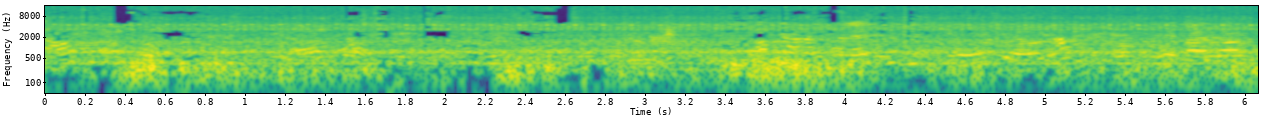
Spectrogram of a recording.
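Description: Open-air city ambience: indistinct voices of people talking, with steady vehicle noise underneath.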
